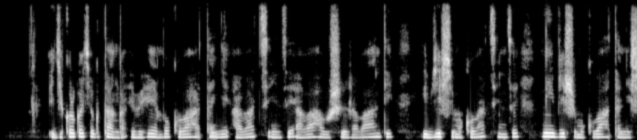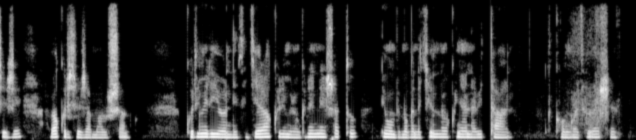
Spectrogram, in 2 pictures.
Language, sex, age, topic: Kinyarwanda, female, 18-24, government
